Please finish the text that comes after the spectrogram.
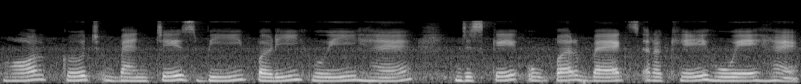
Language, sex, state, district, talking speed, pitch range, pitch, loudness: Hindi, female, Madhya Pradesh, Umaria, 95 wpm, 170-195 Hz, 180 Hz, -17 LUFS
